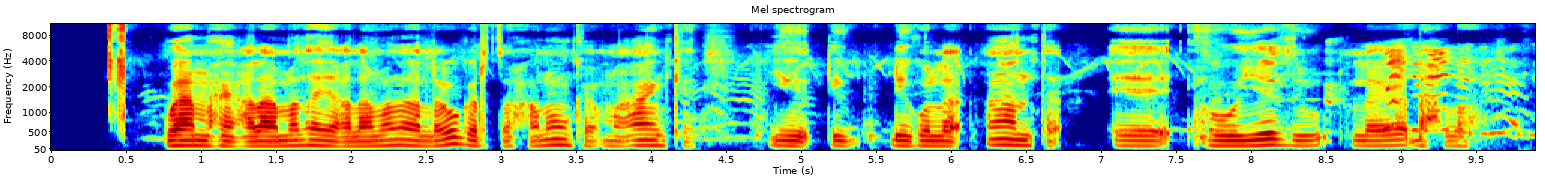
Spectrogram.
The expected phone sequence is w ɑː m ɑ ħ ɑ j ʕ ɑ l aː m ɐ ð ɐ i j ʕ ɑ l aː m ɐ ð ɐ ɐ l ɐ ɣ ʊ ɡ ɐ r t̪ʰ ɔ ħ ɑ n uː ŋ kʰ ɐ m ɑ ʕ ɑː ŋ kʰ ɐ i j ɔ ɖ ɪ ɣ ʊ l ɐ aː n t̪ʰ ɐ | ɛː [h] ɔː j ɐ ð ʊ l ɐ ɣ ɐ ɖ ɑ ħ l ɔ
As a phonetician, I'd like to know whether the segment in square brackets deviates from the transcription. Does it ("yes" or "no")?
no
